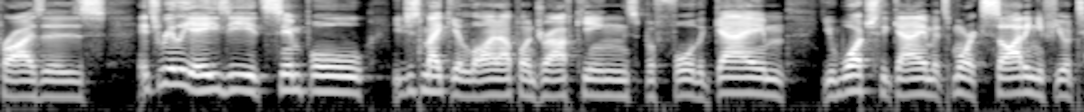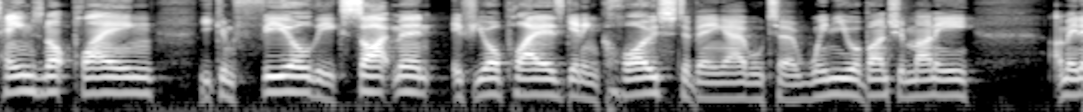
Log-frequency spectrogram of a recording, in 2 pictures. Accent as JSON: {"language": "English", "country": "Australia", "said": "The three of us are dyed to the wool, green gold Australian guys"}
